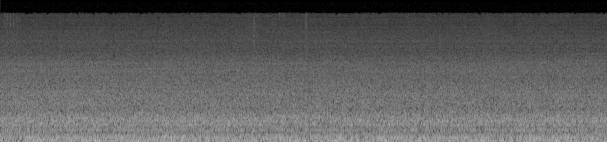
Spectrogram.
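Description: Air rushes steadily past the aircraft.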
